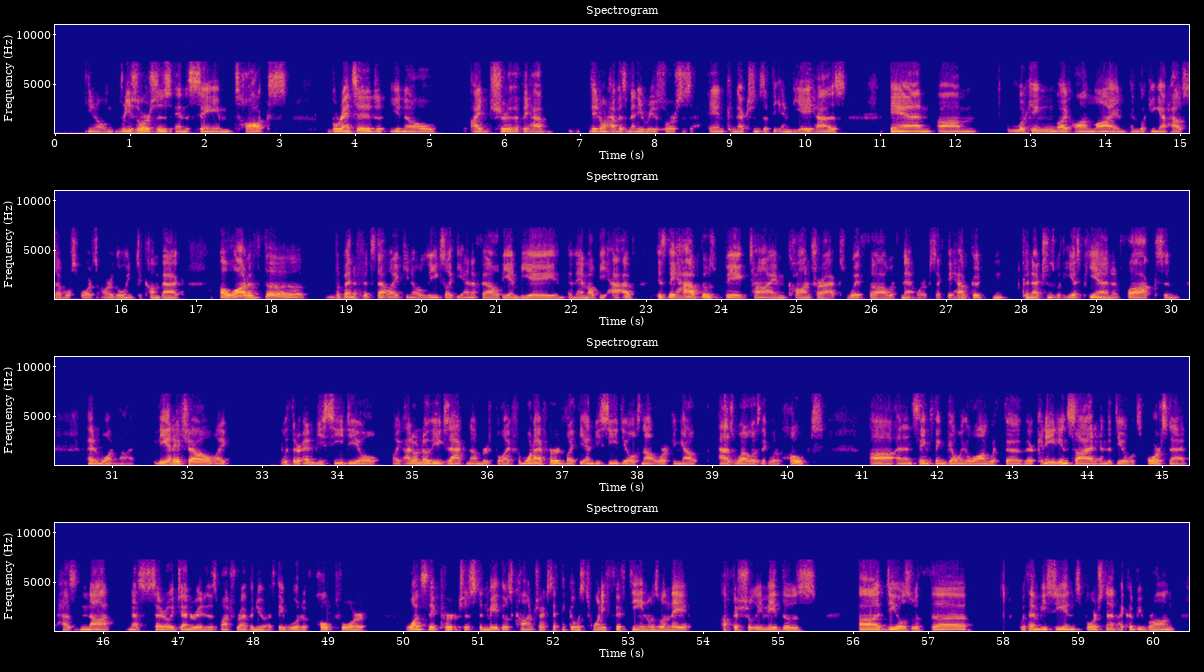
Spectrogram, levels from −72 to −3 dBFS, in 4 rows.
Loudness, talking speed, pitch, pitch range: -24 LUFS, 180 wpm, 115 Hz, 105-130 Hz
